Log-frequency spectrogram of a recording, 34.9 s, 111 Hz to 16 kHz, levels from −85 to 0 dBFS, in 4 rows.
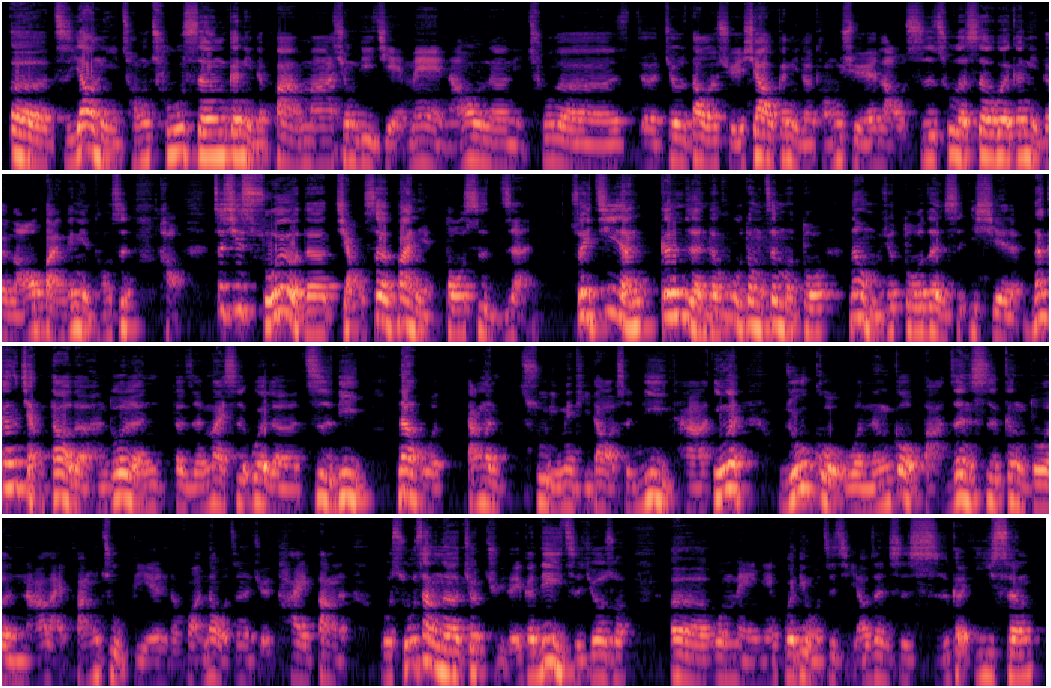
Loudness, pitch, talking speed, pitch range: -26 LUFS, 155 Hz, 300 characters per minute, 135-195 Hz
